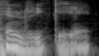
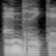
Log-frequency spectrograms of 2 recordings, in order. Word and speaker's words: Enrique: oh I know yeah it's henrique enri but it's Enrique because remember Spanish the H is silent so sometimes it get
